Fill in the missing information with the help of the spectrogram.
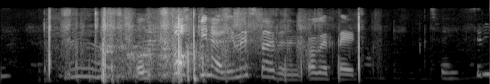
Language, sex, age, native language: Icelandic, male, 18-19, Icelandic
